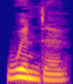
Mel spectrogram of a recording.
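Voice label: "window", English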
